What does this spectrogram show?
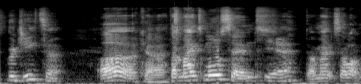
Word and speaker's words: Brigitte: not- No, legit is that how it's spelt, and that's apparently, if you pronounce it in Sweden, it's Brigitte.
